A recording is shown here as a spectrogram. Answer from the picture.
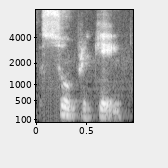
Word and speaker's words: sobriquet: All right, so the correct pronunciation, the appropriate pronunciation of this word is sobriquet. Okay, we do not pronounce the T.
